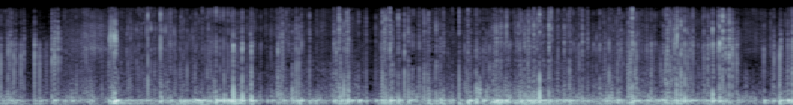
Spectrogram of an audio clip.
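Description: Long red nails worn over white gloves scratch and tap the hollow metal mesh grille of a large microphone. Dense, rapid scratching and light ticking crackle through the high end over a steady low hum, with one sharper tap standing out near the start.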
